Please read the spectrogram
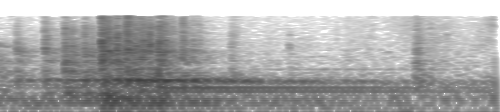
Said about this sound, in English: Sorry, sorry if you heard just drop my phone. So, I just did it again.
